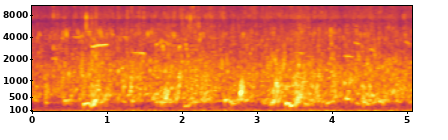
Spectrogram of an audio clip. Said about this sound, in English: Through these grasslands flows the Frenchman River, twisting and looping again and again, sinuously, mile after mile, the epitome of a meandering river. The river's flow creates its own music.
